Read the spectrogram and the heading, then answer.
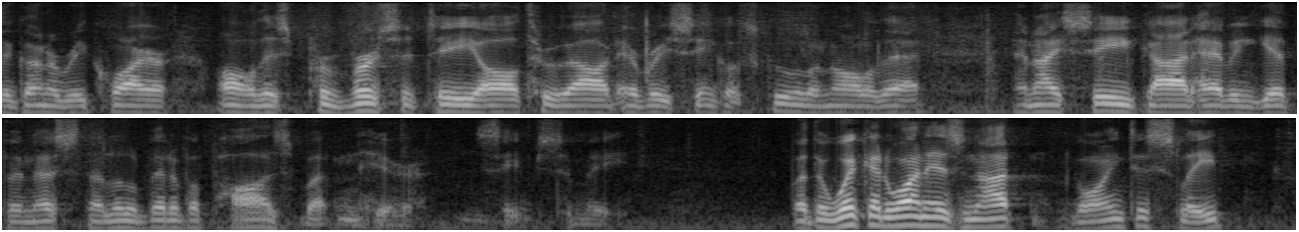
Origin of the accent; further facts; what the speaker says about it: United States; but I'm an American, not necessarily living in a foreign land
